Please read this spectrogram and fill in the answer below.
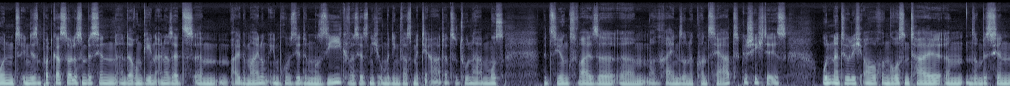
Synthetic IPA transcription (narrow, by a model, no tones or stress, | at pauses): ʔʊntɪndiːzəmpʰɔt̚kʰaːstz̥ɔlɛsznbɪsçən̰ːdaːʁ̞ʊmɡeːənʔa̰ɪnɐzaɪt͡sʔɛ̰ːmʔa̰lɡəmaɪnʊmʔɪ̰mpʁ̥oviziːɐtəmuziːkv̥asjɛt͡stnɪçtʔʊnbədɪŋk̚tv̥asmɪtʰeʔa̰ːtɐt͡sutʰuːnha̰ːbm̩mʊs | b̥ət͡sḭːʊŋsv̥a̰ɪzəʔɛːmʁa̰ɪnzoːnəkʰɔnt͡sɛɐtɡ̥əʃɪçtə̰ʔɪst | ʔʊntnatʰyːɐlɪçʔa̰ʊxɪnɡʁoːsn̩tʰaɪlʔɛːmzoːnbɪsçən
